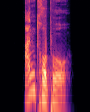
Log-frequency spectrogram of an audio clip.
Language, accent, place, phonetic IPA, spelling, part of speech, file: German, Germany, Berlin, [antʁopo], anthropo-, prefix, De-anthropo-.ogg
- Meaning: anthropo-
